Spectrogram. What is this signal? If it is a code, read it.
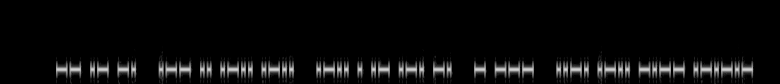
Morse code, heard as a keyed tone, about 34 wpm, 700 Hz. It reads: MAN WILL LEARN TO FLY.
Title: Sentences from Top 1000 Words - Review Part 2 - 35wpm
